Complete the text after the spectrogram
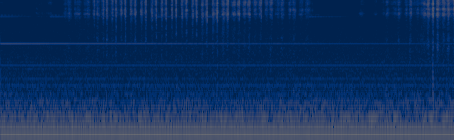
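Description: Small chimes jingle and shimmer in bright, quick bursts.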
